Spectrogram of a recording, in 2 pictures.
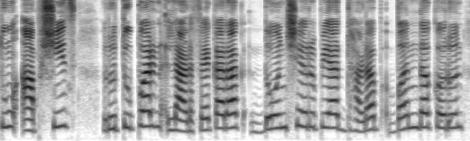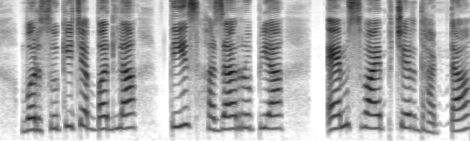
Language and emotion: Goan Konkani, neutral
